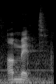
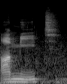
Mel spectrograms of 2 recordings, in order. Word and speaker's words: Amit: It's Amit. It's not Amit.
